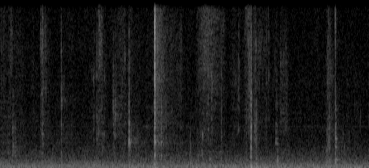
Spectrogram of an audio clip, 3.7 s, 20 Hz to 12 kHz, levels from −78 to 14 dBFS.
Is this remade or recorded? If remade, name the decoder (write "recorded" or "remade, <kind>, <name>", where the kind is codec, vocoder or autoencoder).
recorded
